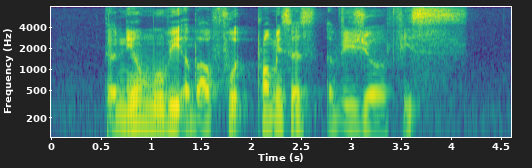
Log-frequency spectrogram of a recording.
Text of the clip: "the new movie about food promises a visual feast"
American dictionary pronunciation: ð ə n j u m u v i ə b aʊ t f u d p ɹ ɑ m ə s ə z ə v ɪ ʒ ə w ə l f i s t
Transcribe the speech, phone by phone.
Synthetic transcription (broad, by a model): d ə n j u m u v i ə b aʊ t f u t p ɹ ɑ m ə s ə s ə v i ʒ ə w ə l f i s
